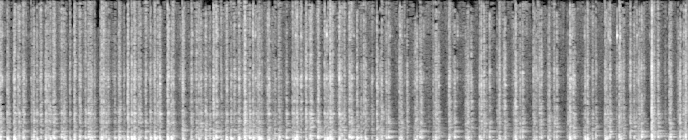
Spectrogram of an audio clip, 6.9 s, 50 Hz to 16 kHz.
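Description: A small, hollow, empty triangular printed metal tin shaped like a cake slice is held in the hands and tapped fast with fingernails and fingertips. It gives a rapid, continuous run of short, dull, hollow knocks, mostly low with a midrange tone around 300 Hz. Each tap dies away almost at once.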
